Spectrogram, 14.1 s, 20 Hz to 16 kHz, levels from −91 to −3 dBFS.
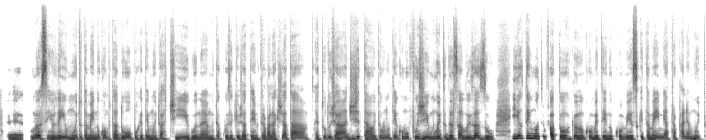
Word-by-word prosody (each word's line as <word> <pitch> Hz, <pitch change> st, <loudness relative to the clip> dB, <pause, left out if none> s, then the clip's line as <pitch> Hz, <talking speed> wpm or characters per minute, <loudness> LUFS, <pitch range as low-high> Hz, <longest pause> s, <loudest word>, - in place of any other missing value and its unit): Eh, 165 Hz, -1 st, -1 dB
como 190 Hz, 0 st, -2 dB
eu, 195 Hz, -, +6 dB
assim, 180 Hz, 0 st, +1 dB
eu 165 Hz, -, +4 dB
leio 190 Hz, +3 st, +2 dB
muito 185 Hz, 0 st, -1 dB
também 175 Hz, -1 st, 0 dB
no 195 Hz, +2 st, 0 dB
computador, 180 Hz, -1 st, -1 dB
porque 175 Hz, 0 st, -4 dB
tem 170 Hz, -1 st, -3 dB
muito 175 Hz, +2 st, -1 dB
artigo, 175 Hz, 0 st, -2 dB
né, 160 Hz, 0 st, -2 dB
muita 175 Hz, +3 st, -3 dB
coisa 180 Hz, 0 st, -2 dB
que 185 Hz, -, -5 dB
eu 180 Hz, -, +1 dB
já 170 Hz, -1 st, 0 dB
tenho 175 Hz, +1 st, -2 dB
que 175 Hz, -, -6 dB
trabalhar 170 Hz, -2 st, -1 dB
que 170 Hz, -, -13 dB
já 185 Hz, -2 st, -1 dB
tá 190 Hz, +2 st, -2 dB, 0.2 s
é 175 Hz, -, -3 dB
tudo 195 Hz, +4 st, -3 dB
já 185 Hz, +1 st, 0 dB
digital, 180 Hz, -2 st, -1 dB
então 185 Hz, +3 st, -4 dB
eu 190 Hz, -, -4 dB
não 190 Hz, -1 st, -4 dB
tenho 190 Hz, +1 st, -3 dB
como 200 Hz, +2 st, -2 dB
fugir 195 Hz, -3 st, +2 dB
muito 200 Hz, -2 st, +2 dB
dessa 180 Hz, +1 st, +2 dB
luz 180 Hz, +1 st, +2 dB
azul. 170 Hz, -4 st, +1 dB, 0.3 s
E 230 Hz, +3 st, +4 dB
eu 265 Hz, 0 st, +7 dB
tenho 260 Hz, -1 st, +5 dB
um -, -, +7 dB
outro 240 Hz, -3 st, +2 dB
fator 180 Hz, +2 st, +3 dB
que 185 Hz, -, -2 dB
eu 175 Hz, -, +4 dB
não 180 Hz, +2 st, +3 dB
comentei 175 Hz, -3 st, +1 dB
no 165 Hz, 0 st, +1 dB
começo, 165 Hz, +3 st, -1 dB
que -, -, 0 dB
também 180 Hz, +2 st, 0 dB
me 195 Hz, -1 st, -3 dB
atrapalha 185 Hz, +4 st, -5 dB
muito, 155 Hz, -6 st, -3 dB
180 Hz, 240 wpm, -23 LUFS, 170-190 Hz, 0.3 s, eu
